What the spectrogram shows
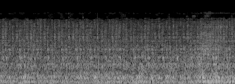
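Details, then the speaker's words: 1934 Austin Seven Ruby, bought non-running at auction, first start after revival, a few leaks: old four-cylinder ticking over smoothly and evenly at steady low idle, no knocks or misses, started first try; normal idle. "lovely wow that's lovely our non running project is now a running project"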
